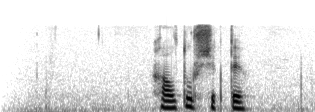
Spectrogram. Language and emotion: Russian, neutral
